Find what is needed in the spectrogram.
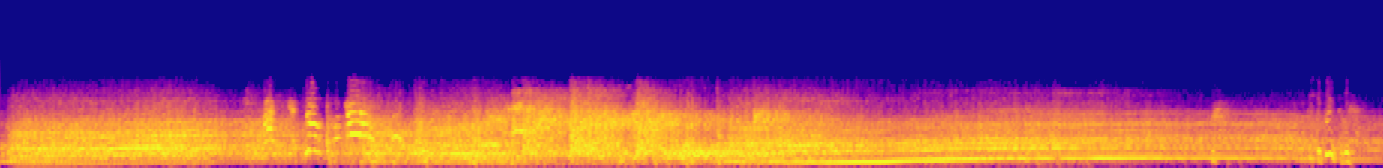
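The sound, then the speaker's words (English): A car engine roars at speed as the car drives at a police roadblock, a steady, loud droning whir that climbs in pitch late in the run. No distinct crash stands out. “Safe. You crash right through barricade. We're safe. Just a dented fender.”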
